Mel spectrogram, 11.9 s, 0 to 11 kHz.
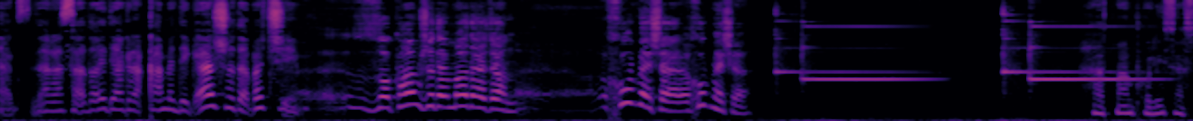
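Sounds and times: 
speech: 0:00.1 - 0:05.4, 0:06.0 - 0:07.6, 0:10.9 - 0:11.9
doorbell chiming: 0:07.8 - 0:11.9.

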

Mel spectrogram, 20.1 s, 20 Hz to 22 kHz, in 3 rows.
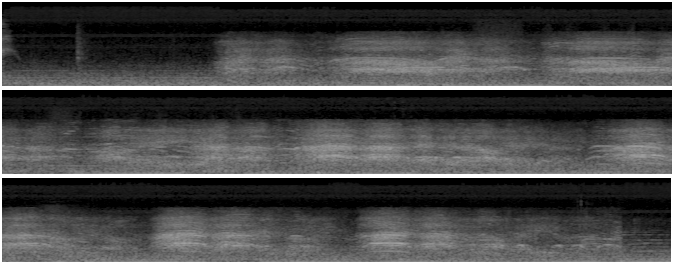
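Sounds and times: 
large outdoor crowd of protesters roaring: 0:02.1 - 0:19.6.

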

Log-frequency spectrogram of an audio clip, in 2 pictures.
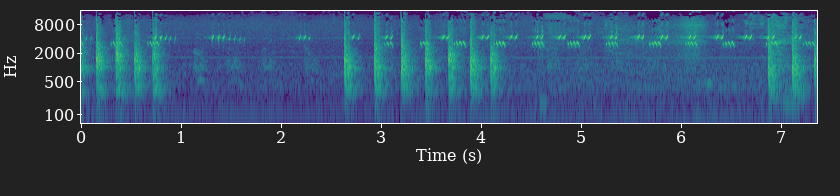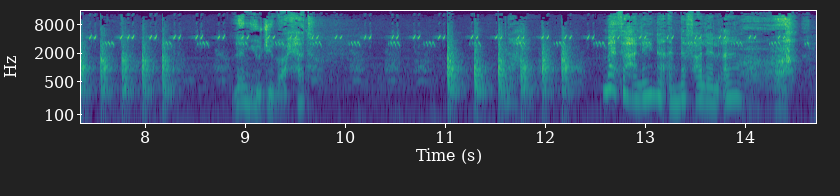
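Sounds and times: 
firm rapid knocking on the door of a house: 0:00.0 - 0:01.0, 0:02.6 - 0:04.4, 0:06.8 - 0:08.4, 0:10.8 - 0:12.6
crickets chirping: 0:00.0 - 0:14.7
speech: 0:08.9 - 0:09.9, 0:12.8 - 0:14.5.

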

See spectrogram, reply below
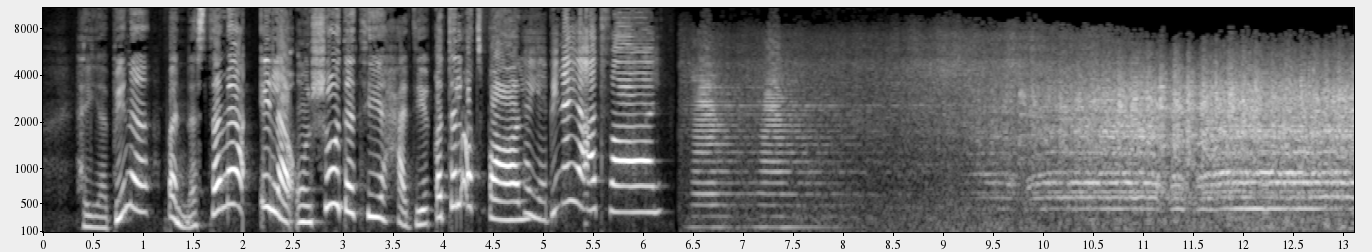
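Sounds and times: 
speech: 0:00.4 - 0:07.5
fast train whistle-like tone: 0:06.4 - 0:13.1.

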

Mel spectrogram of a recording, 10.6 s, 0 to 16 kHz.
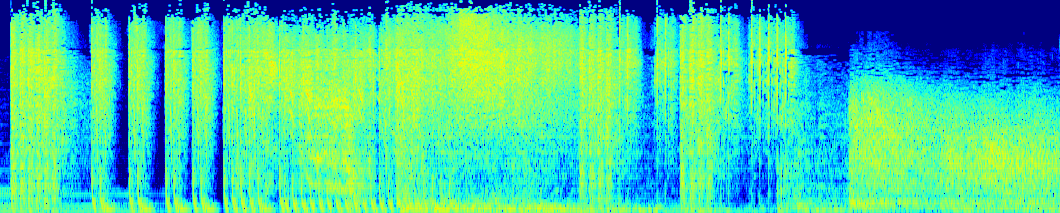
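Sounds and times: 
machine-gun bursts: 0:00.1 - 0:04.4, 0:05.8 - 0:08.0
artillery explosions: 0:00.1 - 0:07.2, 0:07.8 - 0:10.5.

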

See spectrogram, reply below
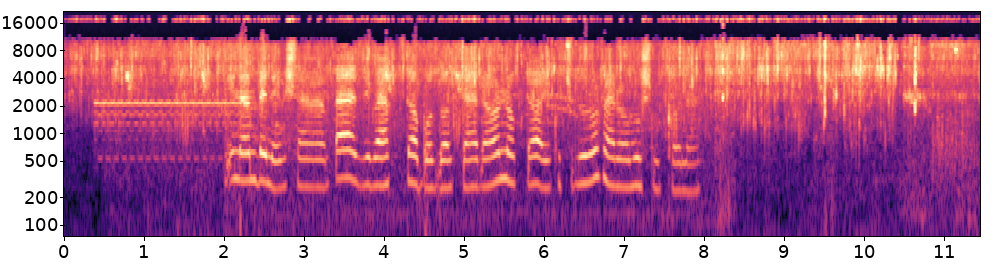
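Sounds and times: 
constant hiss: 0:00.0 - 0:11.4
electronic telephone ringing: 0:00.4 - 0:03.3
speech: 0:02.0 - 0:08.1.

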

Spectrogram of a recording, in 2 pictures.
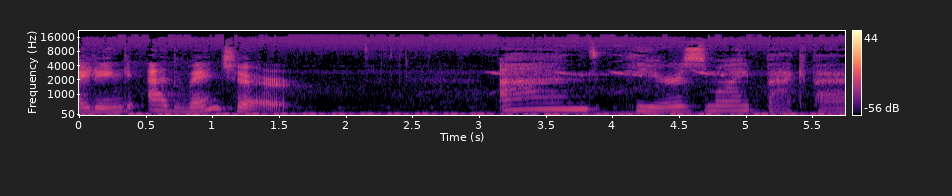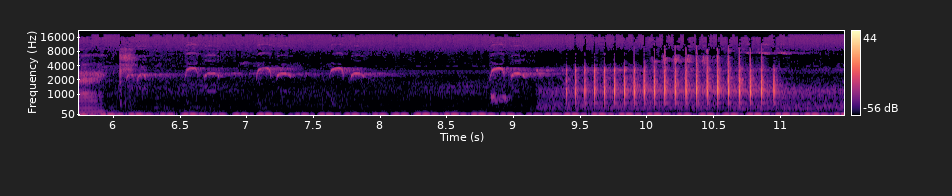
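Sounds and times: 
speech: 0:00.0 - 0:01.7, 0:03.2 - 0:06.2
quiet bird calls: 0:01.6 - 0:11.4
bird with fast loud rattling trill of rapid chirps: 0:08.8 - 0:11.1.

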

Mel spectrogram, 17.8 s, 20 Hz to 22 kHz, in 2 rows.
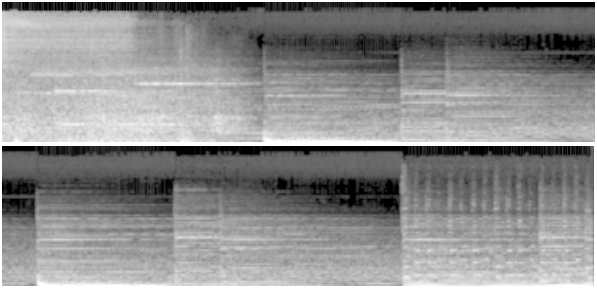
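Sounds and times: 
subway train arriving at station: 0:00.0 - 0:10.0, 0:12.2 - 0:17.7
high metallic whining from subway train wheels: 0:00.0 - 0:17.7.

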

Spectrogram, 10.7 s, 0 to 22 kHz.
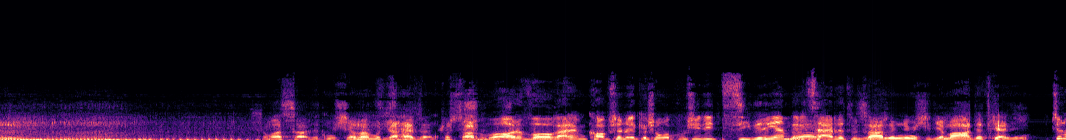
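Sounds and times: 
motorcycle engine idling and being switched off: 0:00.0 - 0:04.7
speech: 0:02.6 - 0:10.6.

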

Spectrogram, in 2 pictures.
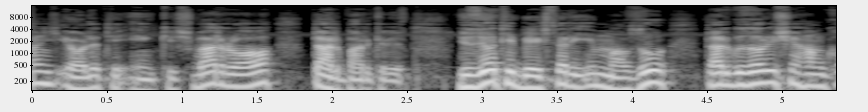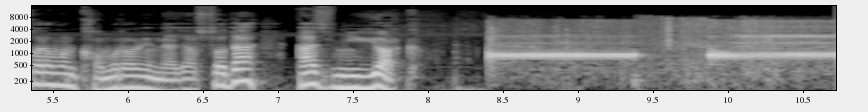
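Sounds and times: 
speech: 0:00.0 - 0:08.0
mobile phone emergency alert tone warning of storms: 0:08.4 - 0:10.7.

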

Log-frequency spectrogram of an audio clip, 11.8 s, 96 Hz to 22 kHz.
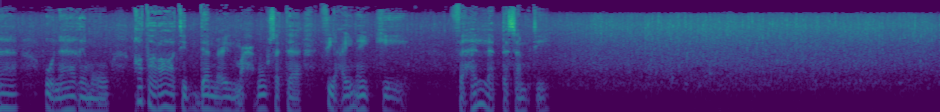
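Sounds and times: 
speech: 0:00.0 - 0:07.0
heavy rain falling: 0:00.0 - 0:11.7.

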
